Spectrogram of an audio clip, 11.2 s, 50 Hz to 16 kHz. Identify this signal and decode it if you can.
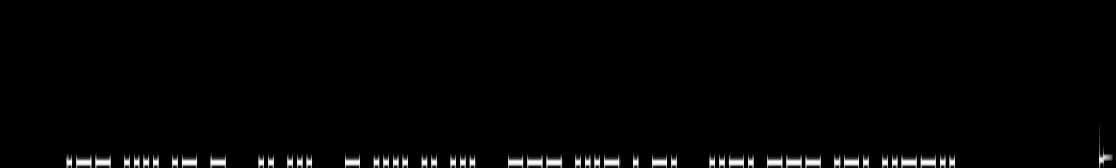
Morse code, heard as a keyed tone, about 25 wpm, 700 Hz. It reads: WHAT IS THIS OVEN FOR?
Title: Sentences from Top 1000 Words - Review Part 4 - 25wpm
